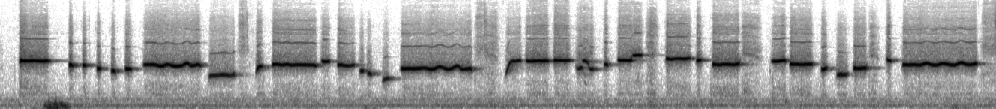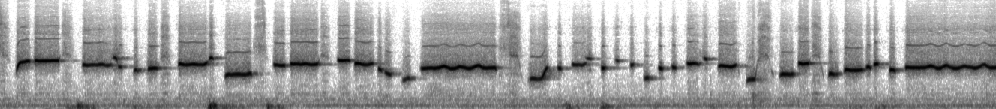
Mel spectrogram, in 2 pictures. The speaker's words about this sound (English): So I did whistle that song. So I'm going to whistle one verse of it, and then you are going to whistle with me. If you can't whistle, you can hum or sing, but hopefully we will have good participation here.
